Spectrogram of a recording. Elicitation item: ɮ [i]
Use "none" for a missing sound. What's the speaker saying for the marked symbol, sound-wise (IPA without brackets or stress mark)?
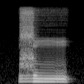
i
